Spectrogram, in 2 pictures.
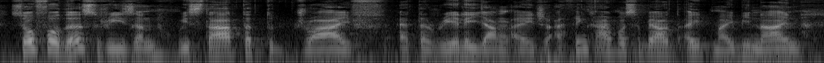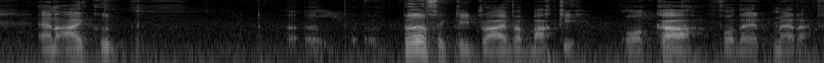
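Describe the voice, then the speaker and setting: Showing viewers how to braai, the middle-aged South African cook speaks outdoors in an Afrikaans accent, warmly greeting them as friends in a casual tutorial. The fairly low voice is expressive and a bit bright, at a moderate pace, with slight noise around it.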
